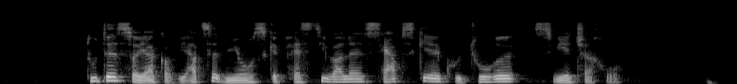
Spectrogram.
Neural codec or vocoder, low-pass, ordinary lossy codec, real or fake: none; 7.2 kHz; MP3, 64 kbps; real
